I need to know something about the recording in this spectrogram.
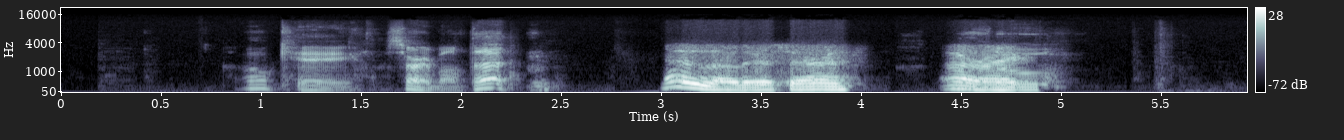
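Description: A young man talks over an online call.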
